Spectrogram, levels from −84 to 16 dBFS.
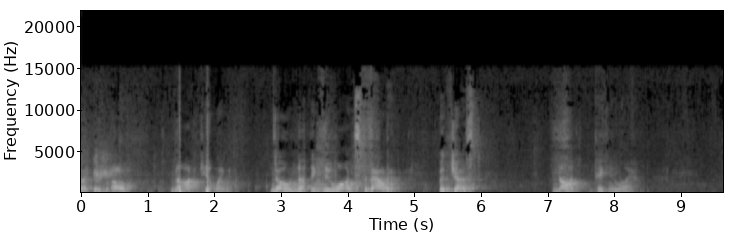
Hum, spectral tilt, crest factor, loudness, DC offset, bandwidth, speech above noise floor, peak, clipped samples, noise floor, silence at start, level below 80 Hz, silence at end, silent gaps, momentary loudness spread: none; -3 dB/octave; 24 dB; -24 LUFS; under 0.1%; 15.5 kHz; 28 dB; -2 dBFS; under 0.1%; -52 dBFS; 0 s; -60 dBFS; 1.2 s; none; 19 LU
